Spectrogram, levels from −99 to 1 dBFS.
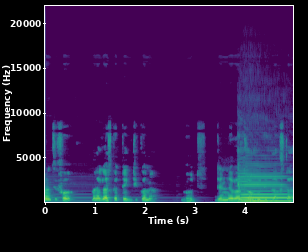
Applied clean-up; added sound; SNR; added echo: classical method log-MMSE.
